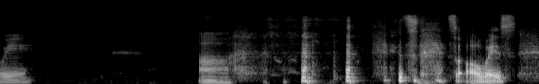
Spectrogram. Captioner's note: laughs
